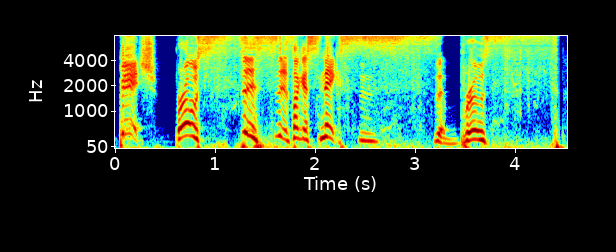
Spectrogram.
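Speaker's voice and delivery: high-pitched exasperated correction, hissing the S; exasperated explaining. Retold or imitated. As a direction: stretch out the S like a snake. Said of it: "I'm like".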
